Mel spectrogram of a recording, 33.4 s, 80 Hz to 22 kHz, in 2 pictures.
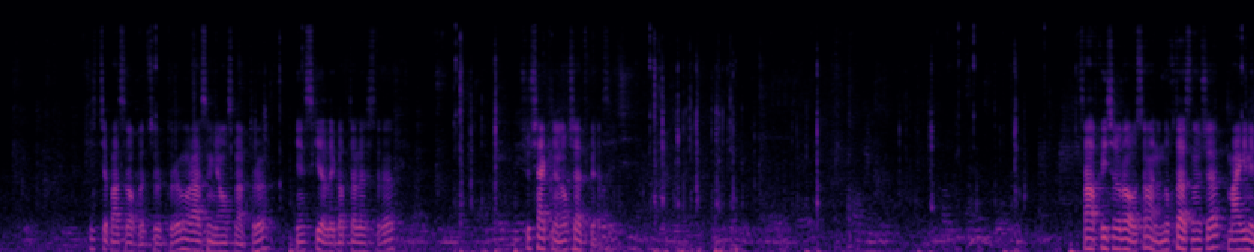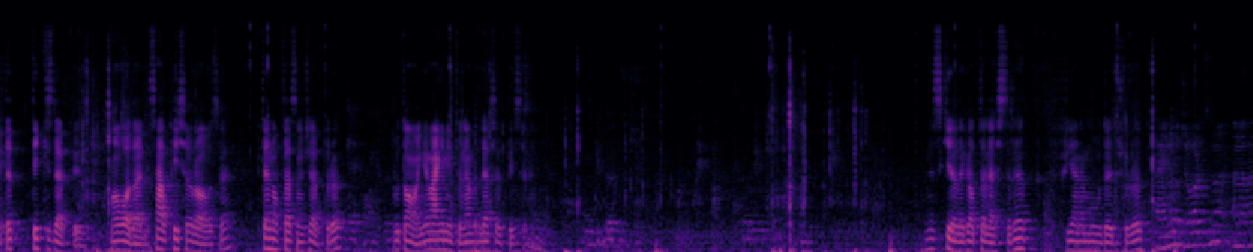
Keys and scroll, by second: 3.2 r, 6.3 w, 8.9 ctrl+z, 10.6 e, 12.1 1, 18.0 ctrl+z, 22.9 1, 27.1 ctrl+z, 27.9 r, 31.8 w.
